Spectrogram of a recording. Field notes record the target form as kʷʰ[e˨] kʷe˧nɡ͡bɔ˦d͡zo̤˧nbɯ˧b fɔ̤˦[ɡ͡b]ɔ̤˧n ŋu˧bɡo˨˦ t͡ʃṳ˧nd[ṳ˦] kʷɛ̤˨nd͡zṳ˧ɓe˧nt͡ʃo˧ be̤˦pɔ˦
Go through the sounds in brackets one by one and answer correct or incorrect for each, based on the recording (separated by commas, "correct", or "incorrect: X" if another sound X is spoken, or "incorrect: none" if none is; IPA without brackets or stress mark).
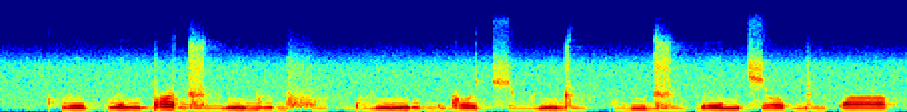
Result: correct, correct, incorrect: ṳ˦˨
